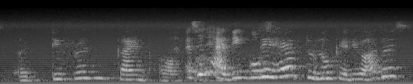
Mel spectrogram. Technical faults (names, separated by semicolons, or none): mains buzz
